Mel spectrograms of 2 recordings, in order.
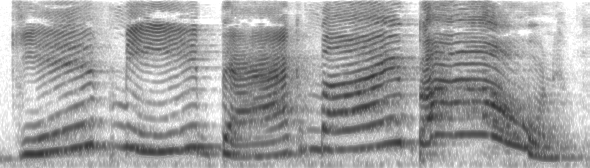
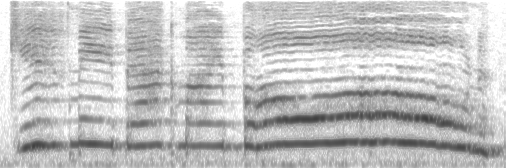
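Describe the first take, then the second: First: It is said loudest of all. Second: It is said softly and quietly.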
